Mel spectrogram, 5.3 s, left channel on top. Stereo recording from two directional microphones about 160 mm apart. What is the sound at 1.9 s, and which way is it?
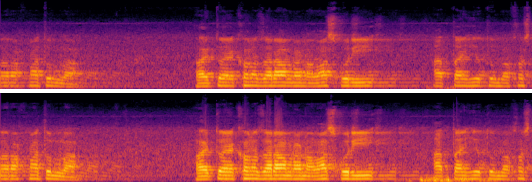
A man's voice, 10° right (ahead or behind).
